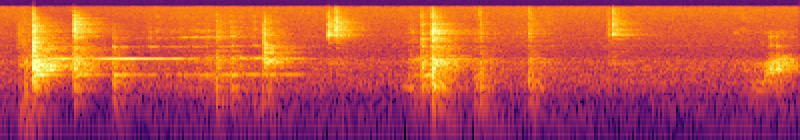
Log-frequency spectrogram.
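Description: A mixing bowl being set onto a KitchenAid stand mixer and fitted in place: one loud clank just after the start that rings on for about a second, then several lighter knocks as it is locked in.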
